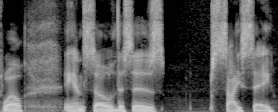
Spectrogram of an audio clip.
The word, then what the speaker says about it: Saisei: I'm going to butcher this name. Saisei. It's spelled S-A-I-S-E-I.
